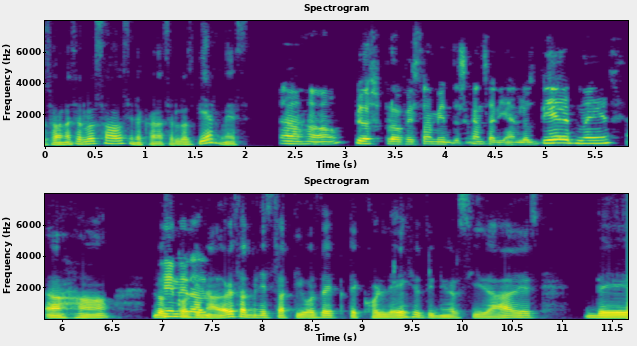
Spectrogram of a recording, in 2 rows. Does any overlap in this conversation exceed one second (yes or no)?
no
